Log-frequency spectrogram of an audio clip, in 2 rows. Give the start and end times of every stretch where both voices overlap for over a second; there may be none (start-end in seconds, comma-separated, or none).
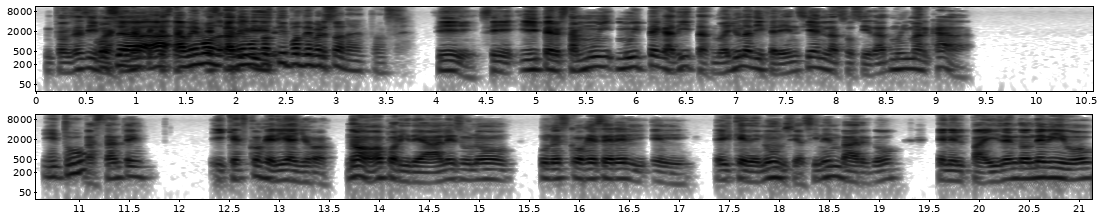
0.6-2.4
